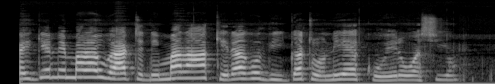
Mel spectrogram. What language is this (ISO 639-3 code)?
kik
